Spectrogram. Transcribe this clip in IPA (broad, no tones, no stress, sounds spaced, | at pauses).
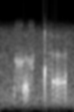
χ ə̰ χ ǃʰ a̰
